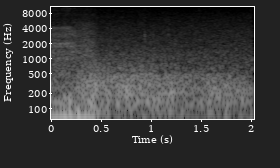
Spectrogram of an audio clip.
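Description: Wind buffeting the microphone: a low rumble that eases about half a second in, leaving a faint, even rustle.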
